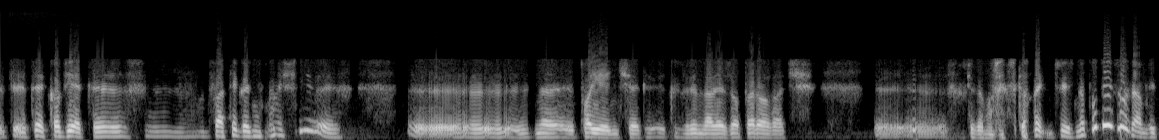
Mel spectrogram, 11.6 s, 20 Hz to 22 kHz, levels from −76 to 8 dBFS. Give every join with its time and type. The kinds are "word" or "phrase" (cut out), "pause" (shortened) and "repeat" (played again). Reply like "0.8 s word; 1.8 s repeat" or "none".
2.6 s word; 9.7 s word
